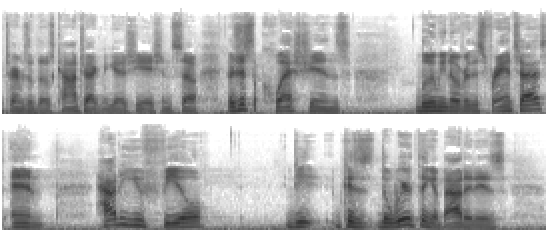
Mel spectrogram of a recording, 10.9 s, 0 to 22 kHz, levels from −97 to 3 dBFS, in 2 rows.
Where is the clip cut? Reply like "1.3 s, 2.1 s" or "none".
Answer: 2.5 s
